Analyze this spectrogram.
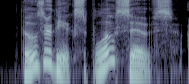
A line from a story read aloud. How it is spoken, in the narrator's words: I asked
